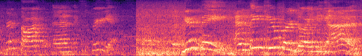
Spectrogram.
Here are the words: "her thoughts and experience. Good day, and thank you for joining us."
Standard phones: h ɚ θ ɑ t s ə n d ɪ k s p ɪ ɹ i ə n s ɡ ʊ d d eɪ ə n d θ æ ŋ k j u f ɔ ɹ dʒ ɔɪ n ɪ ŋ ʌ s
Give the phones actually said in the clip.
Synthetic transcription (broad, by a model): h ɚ t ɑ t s ə n d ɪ k s p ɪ ɹ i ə n s ɡ ʊ d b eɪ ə n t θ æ ŋ k j u f ɔ ɹ dʒ ɔɪ n ɪ ŋ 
